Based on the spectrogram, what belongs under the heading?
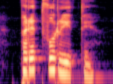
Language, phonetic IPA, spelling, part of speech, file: Ukrainian, [peretwɔˈrɪte], перетворити, verb, Uk-перетворити.ogg
- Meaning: to transform, to convert, to transmute, to transfigure, to turn (:something into something else)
